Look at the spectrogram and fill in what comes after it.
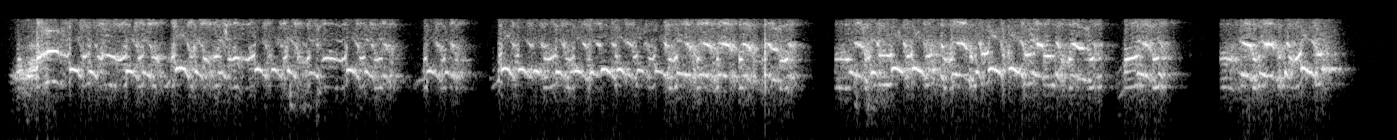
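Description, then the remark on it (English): A goose call blown old-school style in rapid, rhythmic honking runs, loud, mimicking geese, with a few brief pauses between bursts and no talking. “I said, uh, um, and you can do the old school sound in it too.”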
